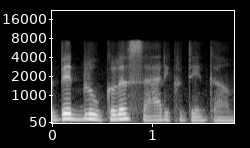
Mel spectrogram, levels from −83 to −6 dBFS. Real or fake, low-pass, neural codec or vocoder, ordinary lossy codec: fake; 7.2 kHz; codec, 16 kHz, 0.2 kbps, FocalCodec; none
